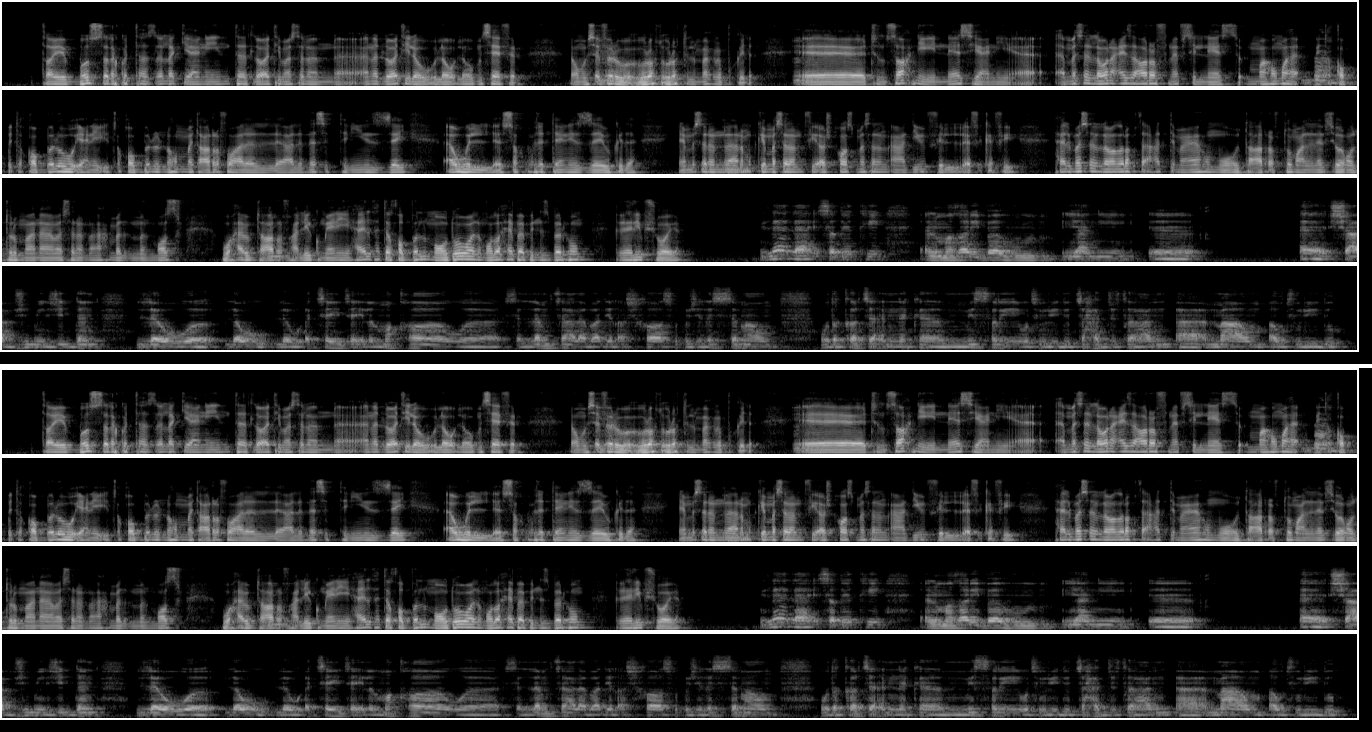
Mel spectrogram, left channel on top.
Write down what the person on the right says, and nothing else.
نعم
مم.
نعم
مم.
مم.
لا لا صديقي المغاربة هم يعني آه، آه، شعب جميل جدا لو لو لو أتيت إلى المقهى وسلمت على بعض الأشخاص وجلست معهم وذكرت أنك مصري وتريد التحدث عن آه، معهم أو تريد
